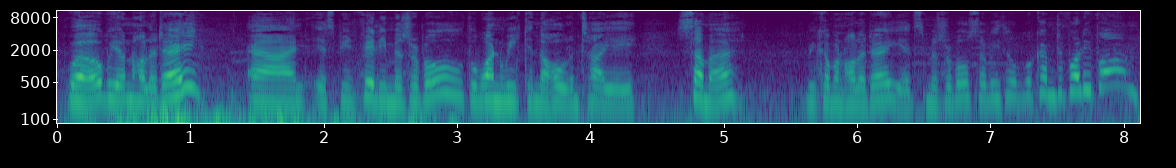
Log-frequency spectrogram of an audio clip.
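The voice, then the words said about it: South African accent with a twang. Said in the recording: “the accent, the South African accent ... there's a very twang, got the twang ... this little twang”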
